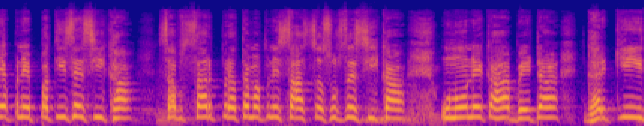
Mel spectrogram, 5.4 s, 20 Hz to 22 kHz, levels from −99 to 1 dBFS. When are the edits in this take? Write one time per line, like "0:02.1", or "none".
none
